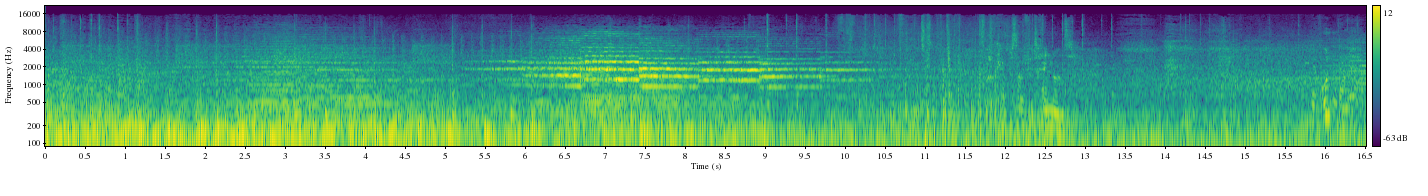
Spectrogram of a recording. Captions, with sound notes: (police sirens approaching) Ok, listen. We split up. Whose adress is this?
